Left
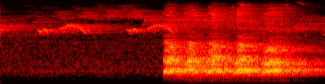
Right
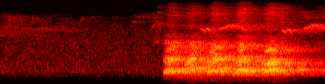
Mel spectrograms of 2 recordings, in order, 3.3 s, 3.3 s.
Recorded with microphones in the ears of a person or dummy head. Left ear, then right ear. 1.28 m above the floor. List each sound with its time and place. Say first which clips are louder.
1.6 s a dog barking: left 1 dB; 55° left (ahead or behind), 1.9 m; by 2.9 s 5° left (ahead or behind), 1.9 m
